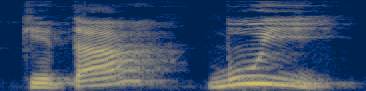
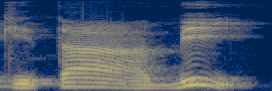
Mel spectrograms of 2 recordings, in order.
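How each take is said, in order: First: The ending is pronounced with an extra u sound. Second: The ending is pronounced as a plain short bi. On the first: The speaker calls it wrong. "Jadi berat" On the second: The speaker calls it right. "sehingga dibuatlah menjadi kita bi"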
